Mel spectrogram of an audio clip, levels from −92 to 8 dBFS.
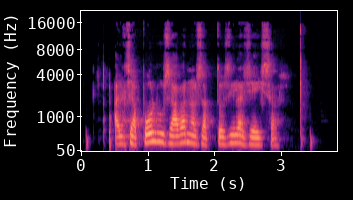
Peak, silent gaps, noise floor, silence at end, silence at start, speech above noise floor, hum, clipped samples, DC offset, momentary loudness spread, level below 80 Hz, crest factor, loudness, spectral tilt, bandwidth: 0 dBFS; none; -47 dBFS; 0.4 s; 0.4 s; 29 dB; none; under 0.1%; under 0.1%; 15 LU; -64 dBFS; 20 dB; -18 LUFS; -4.5 dB/octave; 16.5 kHz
